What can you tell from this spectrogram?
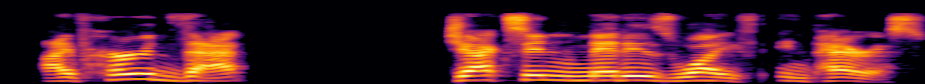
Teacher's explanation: So I've heard that, the D disappears in heard.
